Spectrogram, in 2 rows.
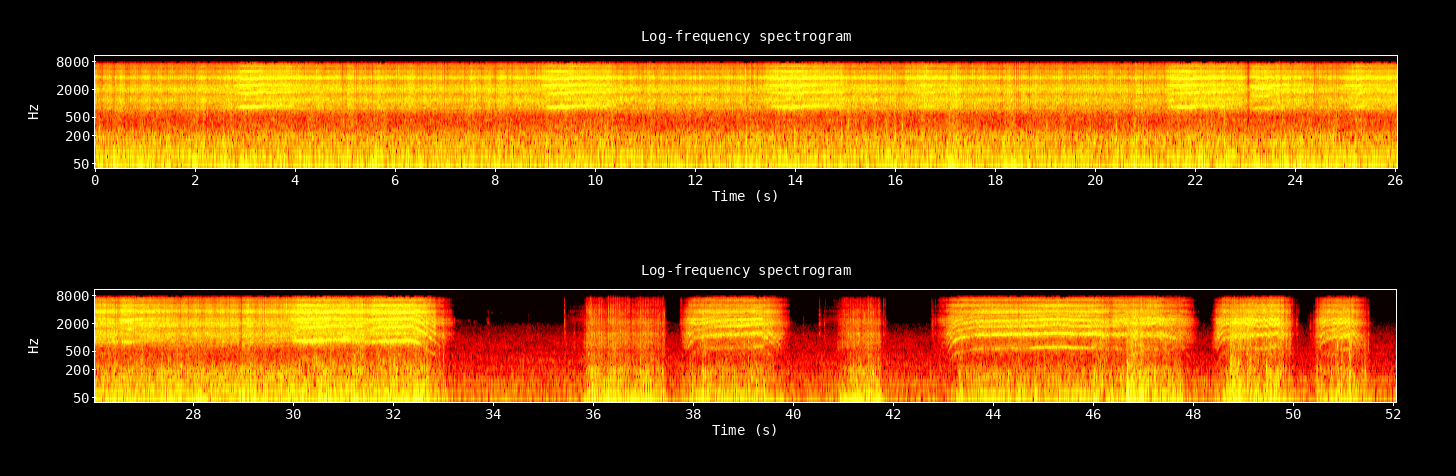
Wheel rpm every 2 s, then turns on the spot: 230, 230, 230, 230, 230, 230, 230, 230, 230, 230, 230, 220, 230, 230, 230, 210, 60, 10, 40, 100, 10, 80, 150, 120, 90, 50.
40-42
